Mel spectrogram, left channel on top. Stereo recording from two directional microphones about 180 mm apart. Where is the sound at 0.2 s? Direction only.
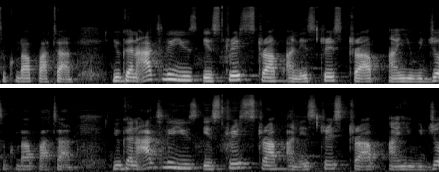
45° left (ahead or behind).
